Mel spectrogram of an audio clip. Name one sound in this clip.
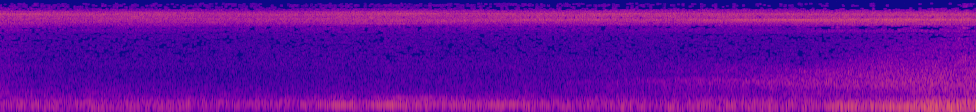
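Traffic rumbles steadily along a nearby road outdoors.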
